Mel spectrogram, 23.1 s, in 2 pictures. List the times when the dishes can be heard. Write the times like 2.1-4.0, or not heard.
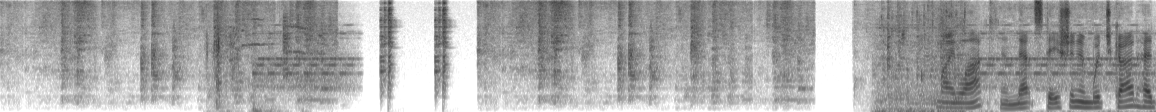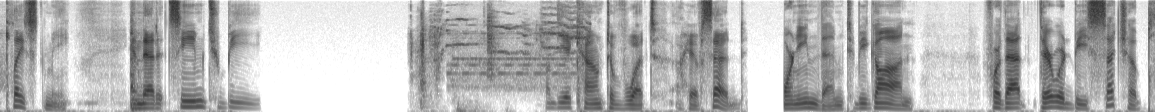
0.0-9.8.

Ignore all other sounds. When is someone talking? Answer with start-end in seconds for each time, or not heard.
9.2-14.2, 17.0-23.0.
